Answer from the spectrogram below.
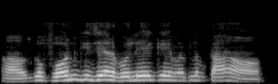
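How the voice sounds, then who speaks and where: A brisk male maths teacher with a fairly high voice, pressing his class to finish their sums, and drifting into loose chat in between. His voice sounds dry, close and a little dull, recorded in a classroom. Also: dark tone, no room sound. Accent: Hindi-speaking, from north India. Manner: brisk, urging students to hurry. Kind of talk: classroom teaching and banter with students.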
